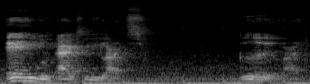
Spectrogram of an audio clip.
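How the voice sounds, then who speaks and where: A man's voice: fairly low pitch, sing-song, moderate pace, sharp tone, a little hiss or hum. A man from Florida, a rapper, chatting loosely with lots of slang and swearing in an interview. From Fort Lauderdale, Florida. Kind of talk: casual interview chat. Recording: echoey room, mic far off, music behind.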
